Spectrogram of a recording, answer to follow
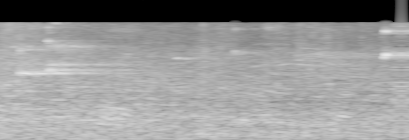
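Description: Basketball game sounds in a gymnasium: spectators talking and a few brief sneaker squeaks on the hardwood court.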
